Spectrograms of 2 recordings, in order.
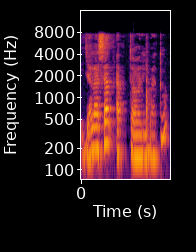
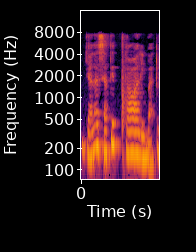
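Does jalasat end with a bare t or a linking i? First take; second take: bare t; linking i. First: The t of jalasat is closed, with no vowel. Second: The t of jalasat links on with an i vowel. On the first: "bisa disukunkan jalasat at-talibatu" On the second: "kalau mau disambungkan dia digunakan harokat kasrah"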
